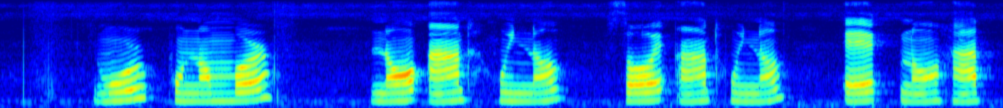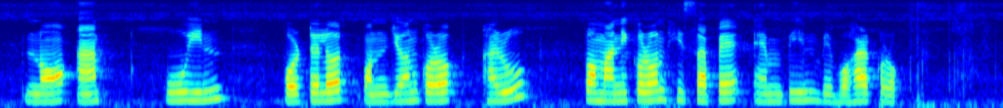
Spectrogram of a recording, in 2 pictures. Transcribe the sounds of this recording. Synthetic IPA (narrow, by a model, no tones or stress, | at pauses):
muɹpʰunːɔmbɔɹ | nɔatʰxujnːɔ | sɔjãtʰxujnːɔ | ɛk̚ | nɔhat̚ | nɔãt̚ʰ | kuin | pɔɹtɛlɔt̚pɔnd͡ʒjɔnkɔɹɔk | aɹu | pɹɔmanikɔɹɔnhisapɛɛmpinbɛbɔɦaɹkɔɹɔk̚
